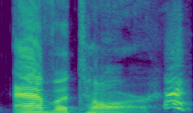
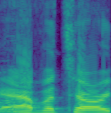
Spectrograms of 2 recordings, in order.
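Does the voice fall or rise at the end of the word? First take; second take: fall; rise. First: The word is said loudly, falling at the end. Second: The voice rises at the end like a question. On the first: It is just blurted out at someone. "Like you just yelled it at me" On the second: It asks a question. "like a question"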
